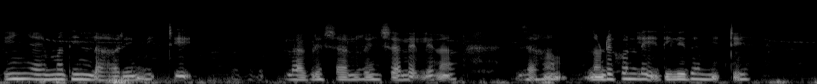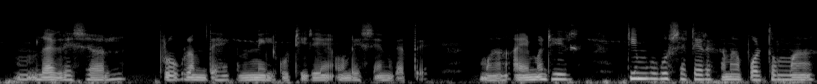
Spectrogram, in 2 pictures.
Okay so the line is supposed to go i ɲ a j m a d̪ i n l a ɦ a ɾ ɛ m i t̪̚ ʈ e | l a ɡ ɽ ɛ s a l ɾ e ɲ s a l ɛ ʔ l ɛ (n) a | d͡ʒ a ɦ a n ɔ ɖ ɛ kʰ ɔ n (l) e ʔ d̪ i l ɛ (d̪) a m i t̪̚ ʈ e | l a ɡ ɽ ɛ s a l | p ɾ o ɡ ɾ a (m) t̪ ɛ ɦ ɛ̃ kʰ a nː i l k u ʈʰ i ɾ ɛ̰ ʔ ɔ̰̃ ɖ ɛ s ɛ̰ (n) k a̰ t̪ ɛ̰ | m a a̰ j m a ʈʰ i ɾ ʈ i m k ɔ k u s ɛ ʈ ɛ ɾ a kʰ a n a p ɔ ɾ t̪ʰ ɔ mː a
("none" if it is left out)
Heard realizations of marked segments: n, l, d̪, m, n

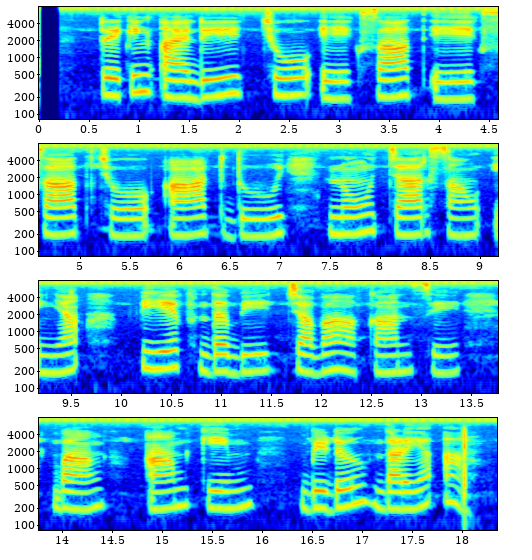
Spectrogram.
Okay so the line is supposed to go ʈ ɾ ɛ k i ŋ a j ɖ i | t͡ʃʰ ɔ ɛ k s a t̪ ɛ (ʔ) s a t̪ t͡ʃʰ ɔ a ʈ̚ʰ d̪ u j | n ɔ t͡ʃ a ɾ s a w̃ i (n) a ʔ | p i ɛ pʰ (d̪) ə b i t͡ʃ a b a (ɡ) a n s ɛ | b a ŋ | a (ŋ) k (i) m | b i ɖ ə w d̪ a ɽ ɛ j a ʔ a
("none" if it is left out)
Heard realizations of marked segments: k, ɲ, d̪, k, m, i

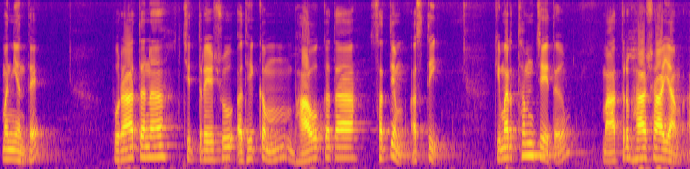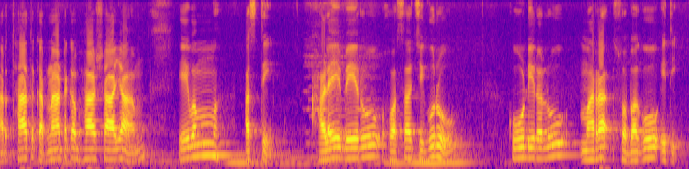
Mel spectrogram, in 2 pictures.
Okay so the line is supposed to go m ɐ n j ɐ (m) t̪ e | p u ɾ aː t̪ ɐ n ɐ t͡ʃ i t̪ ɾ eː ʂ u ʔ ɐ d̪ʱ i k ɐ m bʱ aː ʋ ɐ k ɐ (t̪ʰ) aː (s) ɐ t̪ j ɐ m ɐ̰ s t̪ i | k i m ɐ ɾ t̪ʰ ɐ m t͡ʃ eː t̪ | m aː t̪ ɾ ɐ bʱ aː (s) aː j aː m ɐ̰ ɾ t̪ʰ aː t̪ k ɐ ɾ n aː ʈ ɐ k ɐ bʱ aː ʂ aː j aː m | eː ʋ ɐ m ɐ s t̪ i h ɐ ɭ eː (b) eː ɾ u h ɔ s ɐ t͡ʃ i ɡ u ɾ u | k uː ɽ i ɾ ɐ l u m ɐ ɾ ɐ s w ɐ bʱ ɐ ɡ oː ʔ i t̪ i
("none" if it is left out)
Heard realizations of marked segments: n, t̪, s, ʂ, b

